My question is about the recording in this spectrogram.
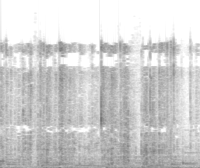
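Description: Clear plastic wrapping crinkling and crackling in a run of small irregular rustles as a condenser microphone is pulled out of it.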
